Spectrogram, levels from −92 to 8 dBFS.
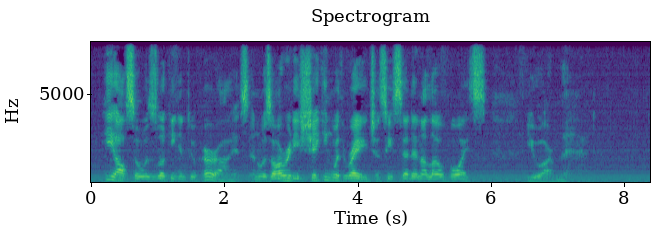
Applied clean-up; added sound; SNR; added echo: none; none; none; reverberation time 0.3 s.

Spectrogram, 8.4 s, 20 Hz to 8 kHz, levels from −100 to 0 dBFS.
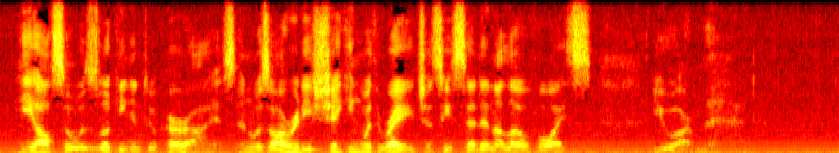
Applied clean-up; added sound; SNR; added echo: none; none; none; none.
